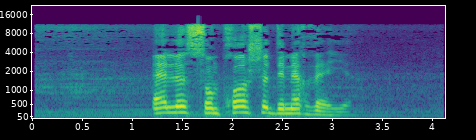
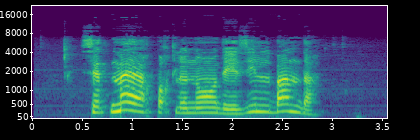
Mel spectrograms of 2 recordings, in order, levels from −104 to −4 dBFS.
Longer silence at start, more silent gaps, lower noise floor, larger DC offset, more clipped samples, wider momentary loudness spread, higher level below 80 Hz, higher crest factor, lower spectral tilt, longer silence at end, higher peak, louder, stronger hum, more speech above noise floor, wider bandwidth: first, 1.2 s vs 0.3 s; neither; about the same, -57 dBFS vs -60 dBFS; neither; neither; about the same, 14 LU vs 12 LU; about the same, -56 dBFS vs -60 dBFS; about the same, 18 dB vs 18 dB; about the same, -2.5 dB/octave vs -3.5 dB/octave; first, 0.95 s vs 0.7 s; about the same, 0 dBFS vs 0 dBFS; about the same, -14 LUFS vs -16 LUFS; neither; about the same, 42 dB vs 44 dB; first, 12 kHz vs 7.6 kHz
